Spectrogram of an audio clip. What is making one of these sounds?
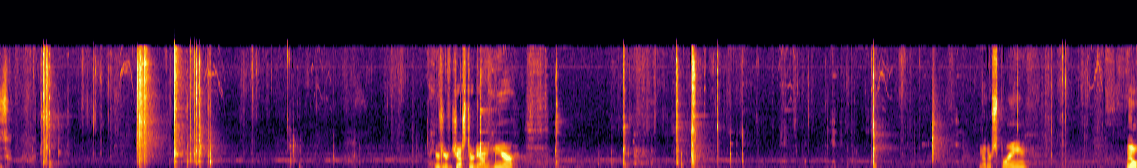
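Metal parts of a brake clink and clack as they are worked on by hand.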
